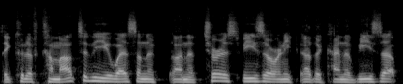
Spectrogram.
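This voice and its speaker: A man from Ecuador speaks as an interview guest in a very dry-sounding space. His voice sits at a middle pitch, and he explains things conversationally, often checking in as he goes. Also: fast, no echo. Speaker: interview guest, refugee program worker.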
